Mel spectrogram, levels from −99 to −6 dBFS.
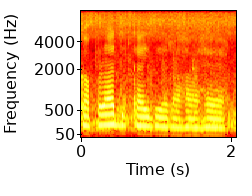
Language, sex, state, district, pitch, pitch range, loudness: Hindi, female, Arunachal Pradesh, Lower Dibang Valley, 170 Hz, 160-190 Hz, -18 LUFS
